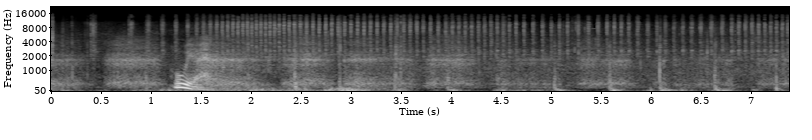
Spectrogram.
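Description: Bike tyres roll and crunch over a dirt trail.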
